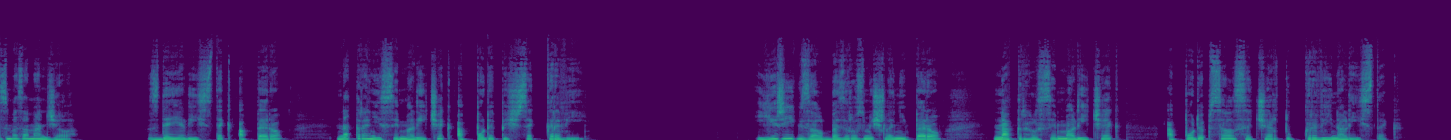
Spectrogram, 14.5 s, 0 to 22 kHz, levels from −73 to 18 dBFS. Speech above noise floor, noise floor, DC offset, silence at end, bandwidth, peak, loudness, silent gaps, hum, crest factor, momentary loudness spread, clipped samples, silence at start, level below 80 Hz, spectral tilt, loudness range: over 68 dB; under -90 dBFS; under 0.1%; 0.65 s; 16 kHz; 0 dBFS; -22 LUFS; none; none; 22 dB; 9 LU; under 0.1%; 0 s; -64 dBFS; -5 dB/octave; 5 LU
